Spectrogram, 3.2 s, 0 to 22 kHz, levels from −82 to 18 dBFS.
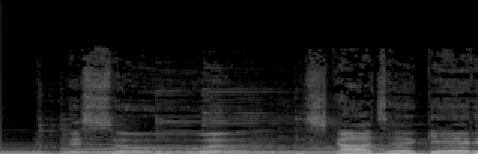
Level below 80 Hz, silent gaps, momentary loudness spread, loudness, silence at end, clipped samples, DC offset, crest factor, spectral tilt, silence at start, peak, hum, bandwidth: -58 dBFS; none; 10 LU; -25 LUFS; 0 s; under 0.1%; under 0.1%; 16 dB; -7.5 dB/octave; 0 s; -8 dBFS; none; 14.5 kHz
